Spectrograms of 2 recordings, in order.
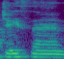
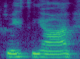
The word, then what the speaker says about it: Jaseon: talking about your first name and so let's pronounce it correctly because it's not jason it's not a typo it's jason which is also a beautiful name too um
